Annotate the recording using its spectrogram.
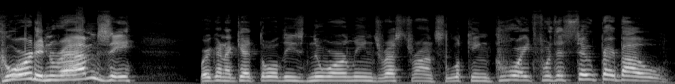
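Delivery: hammed-up Gordon Ramsay English accent, badly faked; attempted English accent. Streamer imitates Gordon Ramsay fixing New Orleans restaurants, bad English accent. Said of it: "I can't do an English accent".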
